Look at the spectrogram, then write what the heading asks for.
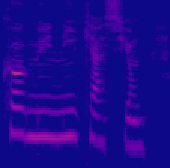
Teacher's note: there's no stress on any part of the word.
